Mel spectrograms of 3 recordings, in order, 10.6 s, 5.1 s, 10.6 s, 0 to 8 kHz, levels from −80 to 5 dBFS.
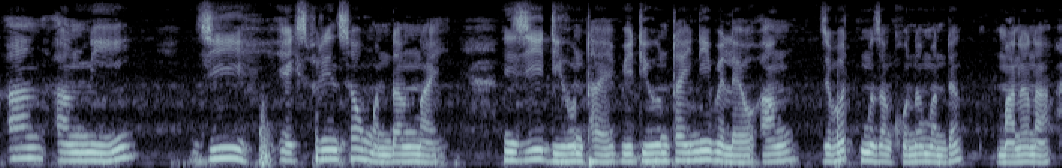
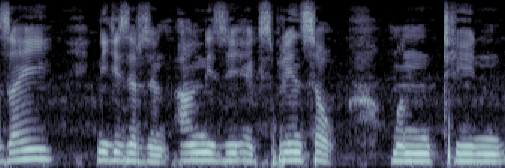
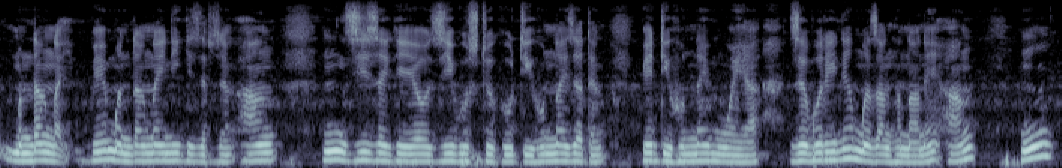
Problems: constant background noise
